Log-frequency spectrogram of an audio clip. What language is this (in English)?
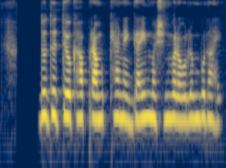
Marathi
